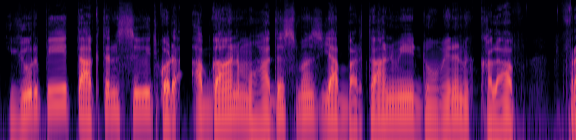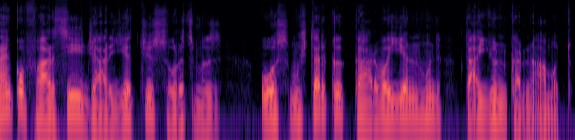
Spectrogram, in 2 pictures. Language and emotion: Kashmiri, neutral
